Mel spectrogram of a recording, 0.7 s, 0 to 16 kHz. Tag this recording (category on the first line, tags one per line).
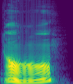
Speech > Solo speech
Hypercardioid
MKE600
Shotgun-mic
VA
